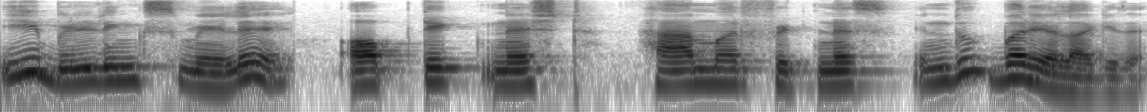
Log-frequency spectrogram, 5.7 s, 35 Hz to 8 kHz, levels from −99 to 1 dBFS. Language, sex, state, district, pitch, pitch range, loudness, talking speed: Kannada, male, Karnataka, Bangalore, 135 Hz, 130-150 Hz, -18 LUFS, 95 wpm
